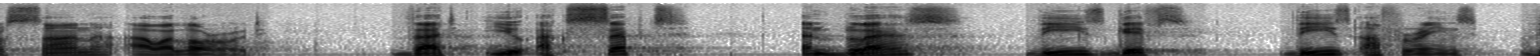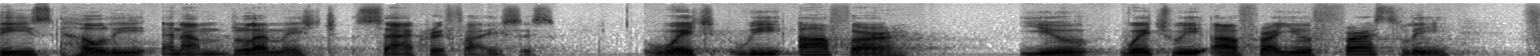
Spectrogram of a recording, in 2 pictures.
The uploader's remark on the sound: Holy Thursday Mass from Holy Spirit Catholic Church in Creston, Iowa.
